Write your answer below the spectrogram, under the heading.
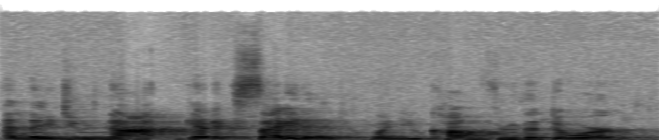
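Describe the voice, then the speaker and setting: A woman reading a children's picture book aloud in an expressive, animated storytelling style. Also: medium pitch, normal speed. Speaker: storytime reader. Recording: roomy echo, distant mic, faint noise.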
